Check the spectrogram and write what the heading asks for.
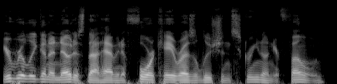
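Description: Low-voiced joking man, casual chat. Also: fast, no echo, clean studio sound. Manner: profane, joking, laughs often. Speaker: podcast co-host.

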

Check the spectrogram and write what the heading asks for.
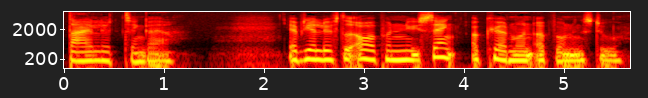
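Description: A woman tells her own story in a calm, intimate way. Her mid-pitched voice is heavily gravelly with vocal fry, and the recording is dry and close, with no room sound. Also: dry recording. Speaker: narrator of her birth story. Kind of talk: first-person personal narration.

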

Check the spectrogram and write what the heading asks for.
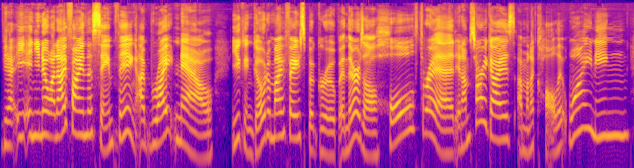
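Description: A woman hosting a casual interview chat, animated and given to sarcastic asides. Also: high-pitched, moderate pace, hardly any pauses, dry recording, studio quality. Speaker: podcast host.

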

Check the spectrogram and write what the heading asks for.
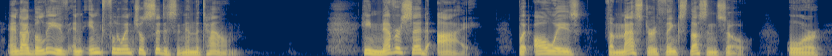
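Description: Male narrator, slightly high, very animated delivery, dry wit. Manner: wry, gently ironic storytelling. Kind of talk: scripted storybook narration.

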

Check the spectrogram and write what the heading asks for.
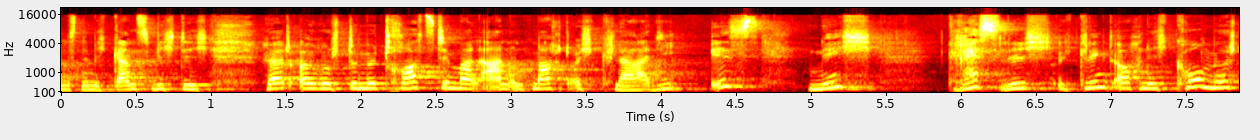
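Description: A woman's voice: a little high, a little mellow, roomy sound. A woman voice and charisma trainer, coaching live and answering viewer comments in an encouraging, patient way. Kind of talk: live-stream coaching talk.

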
